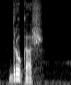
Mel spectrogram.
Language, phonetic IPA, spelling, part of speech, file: Polish, [ˈdrukaʃ], drukarz, noun, Pl-drukarz.ogg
